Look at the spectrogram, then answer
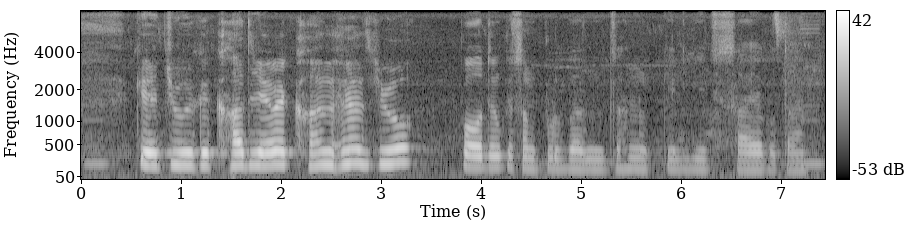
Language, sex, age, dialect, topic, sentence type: Hindi, male, 31-35, Kanauji Braj Bhasha, agriculture, statement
